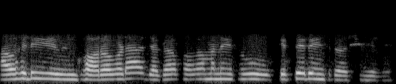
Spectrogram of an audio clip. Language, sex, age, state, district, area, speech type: Odia, female, 30-45, Odisha, Sambalpur, rural, conversation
